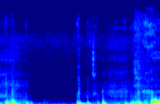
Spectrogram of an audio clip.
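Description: A few light, irregular clicks and knocks of hands handling the plastic rear-deck trim around a car's rear speaker. The sharpest click comes about a second in.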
